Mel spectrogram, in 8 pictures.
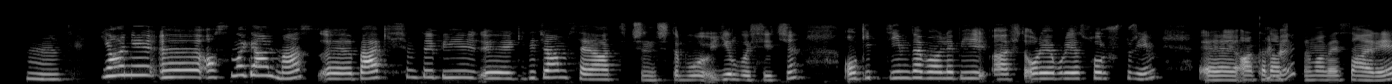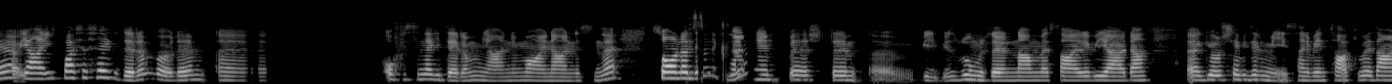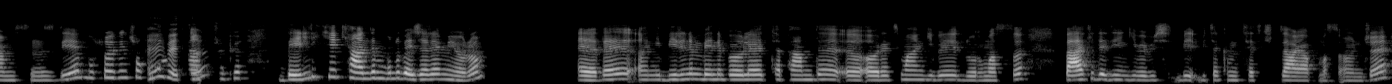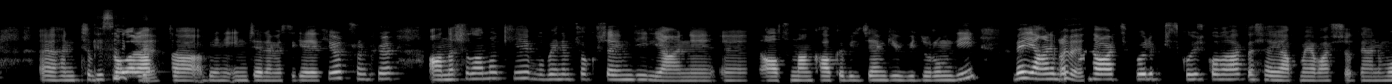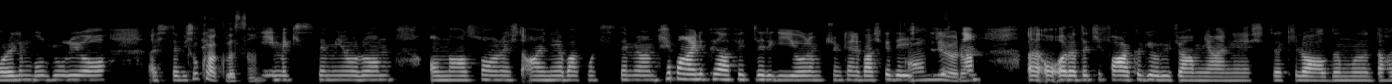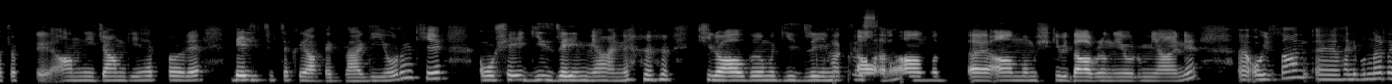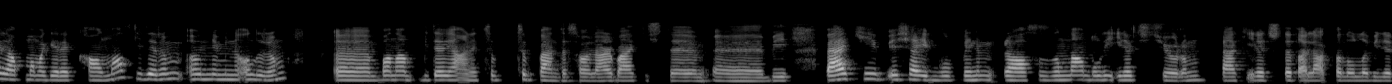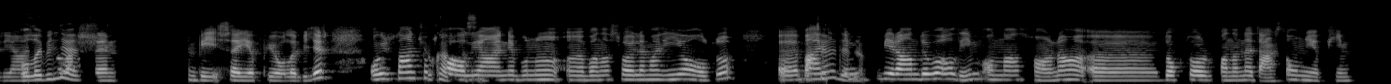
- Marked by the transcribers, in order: other background noise; unintelligible speech; tapping; chuckle; swallow
- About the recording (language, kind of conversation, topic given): Turkish, advice, Kilo verme çabalarımda neden uzun süredir ilerleme göremiyorum?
